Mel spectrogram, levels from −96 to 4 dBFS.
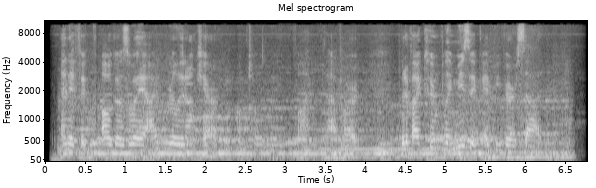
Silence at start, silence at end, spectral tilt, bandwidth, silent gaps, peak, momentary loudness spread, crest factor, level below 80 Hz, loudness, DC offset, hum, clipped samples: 0.1 s; 0.15 s; -4 dB/octave; 10.5 kHz; none; 0 dBFS; 7 LU; 14 dB; -36 dBFS; -14 LUFS; under 0.1%; none; under 0.1%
